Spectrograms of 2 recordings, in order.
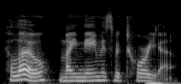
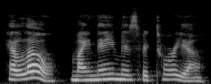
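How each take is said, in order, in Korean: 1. 목소리가 낮아요. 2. 목소리가 높아요. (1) "제가 그냥 평소에 영어를 말할 때 목소리로 말해볼게요" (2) "혹시 여러분이 이렇게 읽진 않으셨어요?"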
